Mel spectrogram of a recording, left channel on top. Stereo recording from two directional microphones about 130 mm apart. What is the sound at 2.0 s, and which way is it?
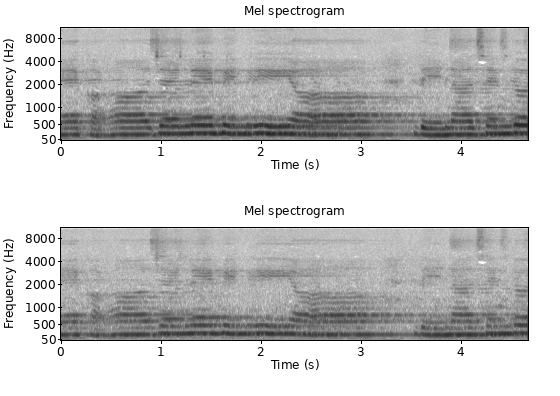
Mantra, 40° left (ahead or behind).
